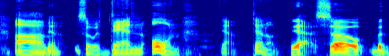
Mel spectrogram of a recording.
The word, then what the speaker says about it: Denon: They're like, now it is officially Denon. But yeah, I mean, it was a compound word in Japanese. It was Denki Onkyo, which is good sound. So it was Den-on.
